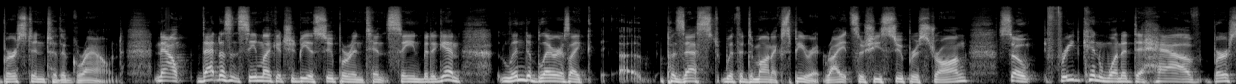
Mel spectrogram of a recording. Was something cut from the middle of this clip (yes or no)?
no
